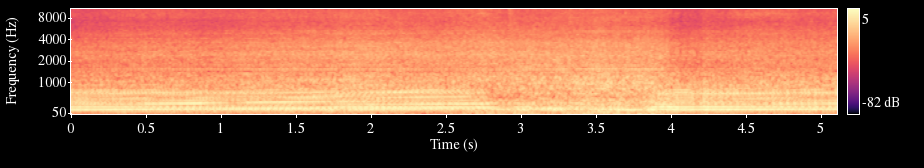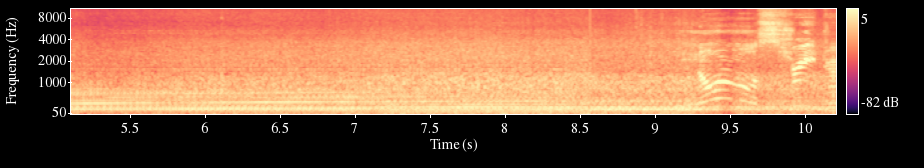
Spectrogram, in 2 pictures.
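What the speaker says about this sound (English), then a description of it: "Normal street driving, not too bad." Car fitted with a Karma bodykit driving on a city street, engine note rising and falling through gear changes with whirring tones and road noise, close and steady, a brief chirp near the end.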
